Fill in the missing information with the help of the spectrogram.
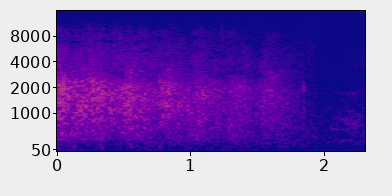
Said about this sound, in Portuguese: Professor, já vamos aplaudir. Obrigado.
